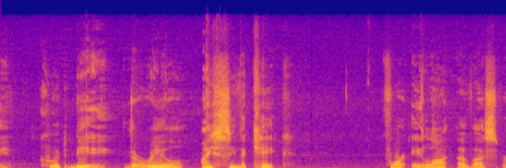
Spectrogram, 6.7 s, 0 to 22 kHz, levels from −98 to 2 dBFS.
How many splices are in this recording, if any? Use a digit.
1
